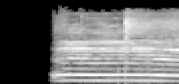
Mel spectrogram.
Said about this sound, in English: Excuse me, that was me yawning. That wasn't me giving a review of the match.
